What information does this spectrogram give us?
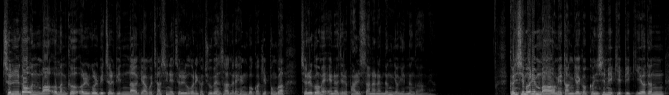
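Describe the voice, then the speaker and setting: A man's voice: on the high side, brisk. A male senior pastor giving a sermon in a church sanctuary, playful and quizzing the congregation.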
